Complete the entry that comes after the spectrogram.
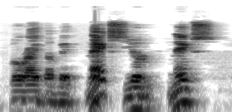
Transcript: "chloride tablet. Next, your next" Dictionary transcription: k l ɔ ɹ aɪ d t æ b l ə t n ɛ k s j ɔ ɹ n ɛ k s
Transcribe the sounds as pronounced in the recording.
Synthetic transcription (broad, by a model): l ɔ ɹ aɪ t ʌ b ə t n ɛ k s j ɔ ɹ n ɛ k s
